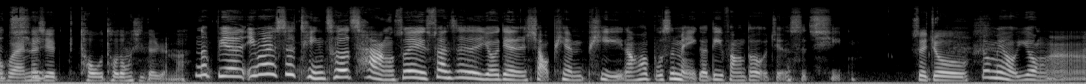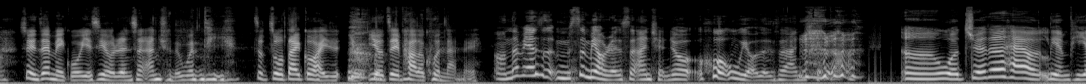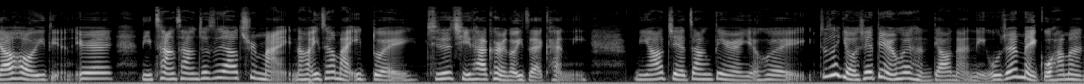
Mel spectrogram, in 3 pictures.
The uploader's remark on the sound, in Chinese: 第一次嘗試在車上用一隻USB麥克風錄音(Carcast)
